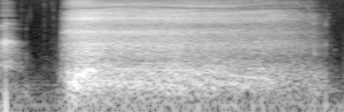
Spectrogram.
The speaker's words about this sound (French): Pour commencer, prends trois grandes inspirations par le nez. Essaye d'avaler par ton nez le maximum d'air.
